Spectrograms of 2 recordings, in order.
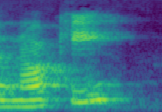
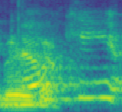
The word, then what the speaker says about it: gnocchi: Tina says the G is silent. I'm going to go ahead. So way out there. Boom. Hughes slime pods. Is it gnocchi or gnocchi?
